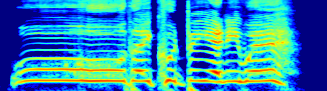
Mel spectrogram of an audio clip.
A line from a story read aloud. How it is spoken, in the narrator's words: yawned Steve, waking up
